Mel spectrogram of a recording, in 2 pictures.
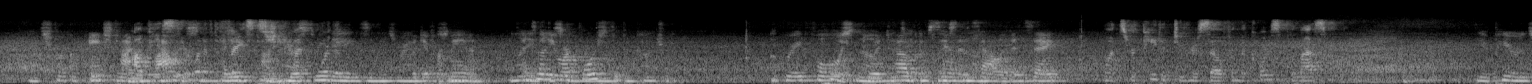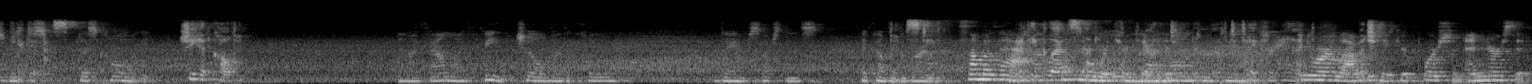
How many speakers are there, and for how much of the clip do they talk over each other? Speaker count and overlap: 3, about 42%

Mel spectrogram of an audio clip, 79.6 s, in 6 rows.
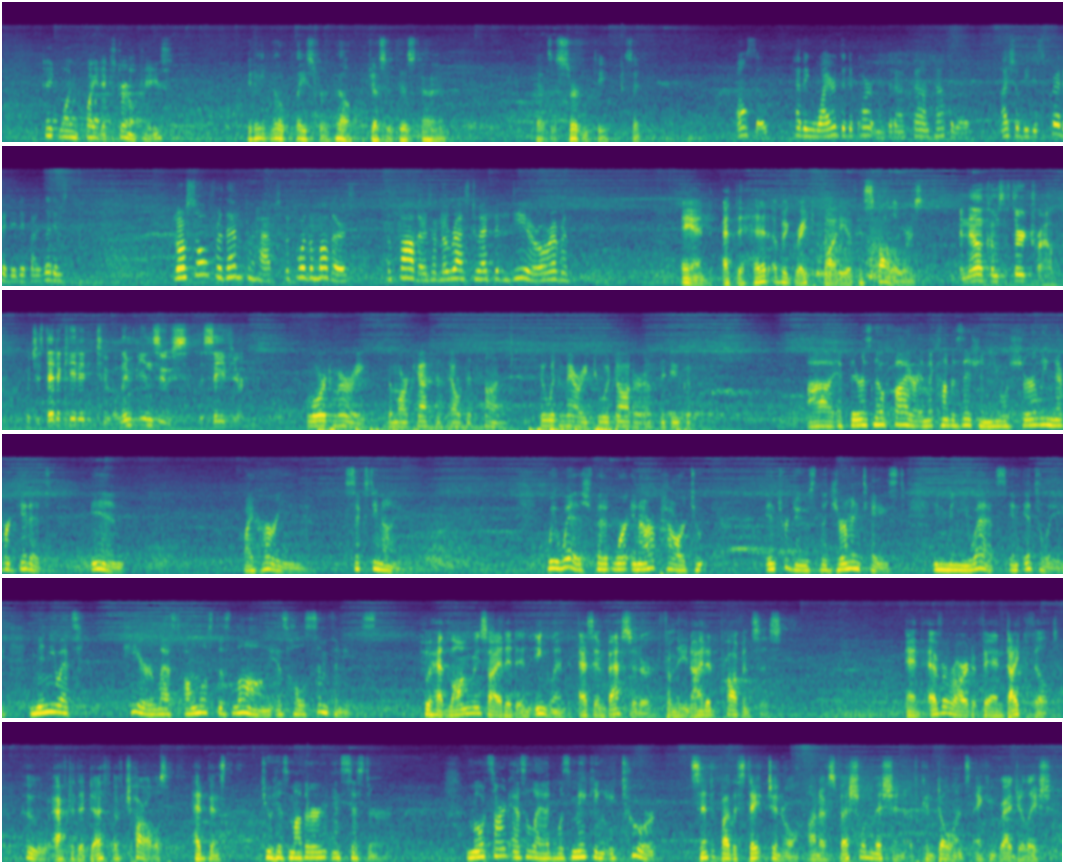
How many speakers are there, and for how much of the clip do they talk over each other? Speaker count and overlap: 8, no overlap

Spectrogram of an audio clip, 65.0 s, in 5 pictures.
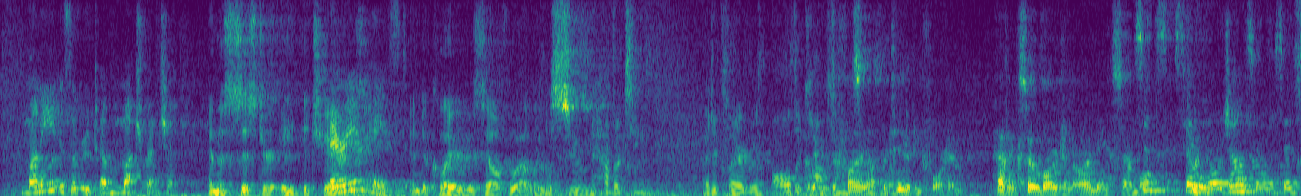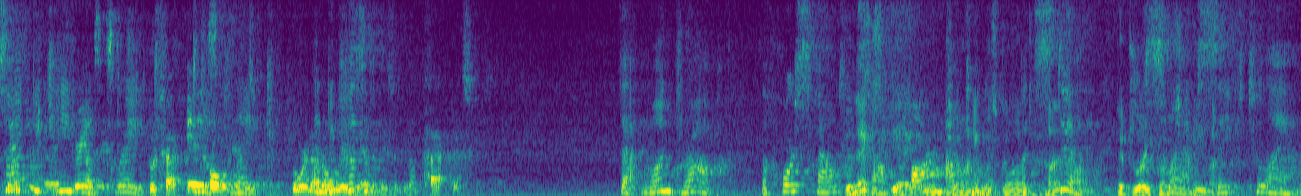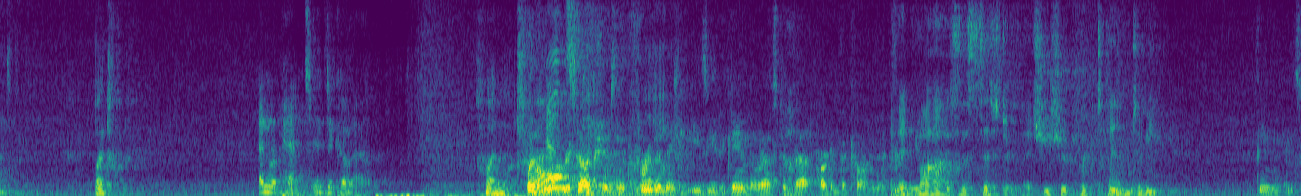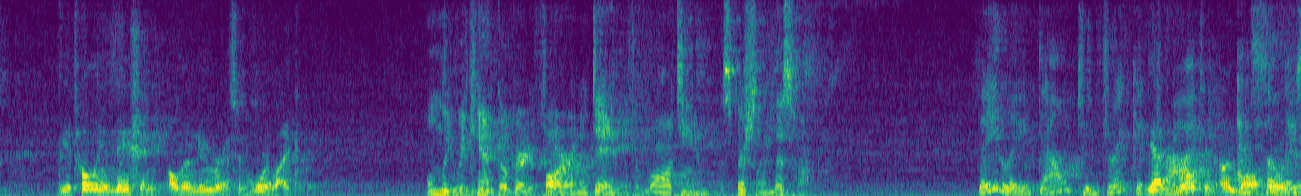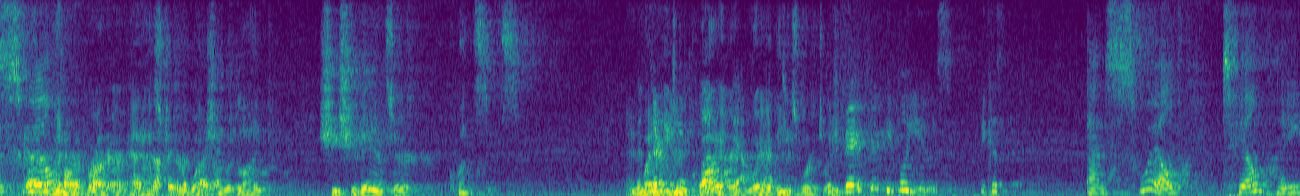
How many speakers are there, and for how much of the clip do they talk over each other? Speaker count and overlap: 6, about 34%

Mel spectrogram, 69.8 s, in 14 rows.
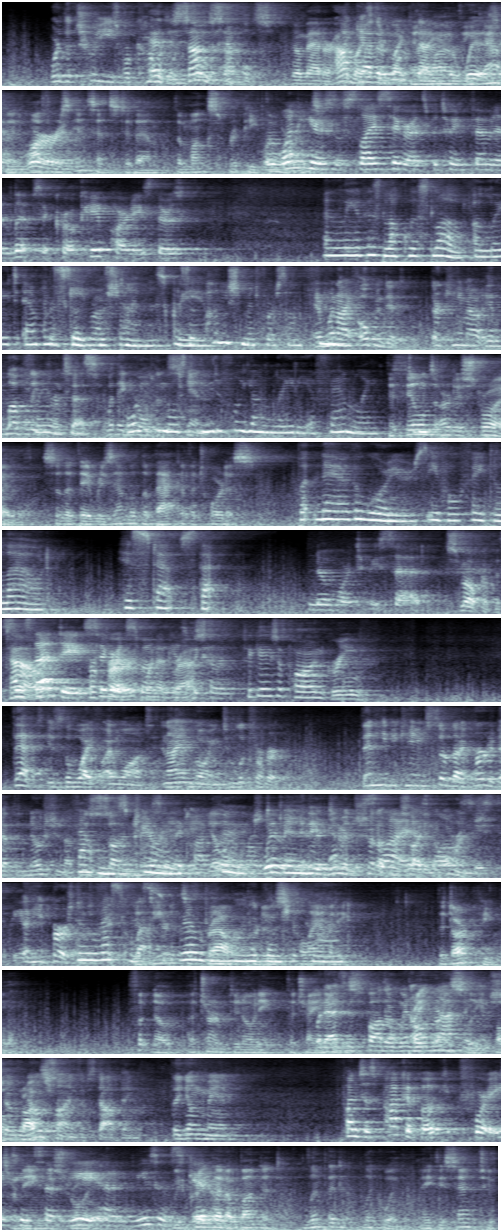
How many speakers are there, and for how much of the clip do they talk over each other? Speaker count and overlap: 6, about 37%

